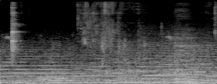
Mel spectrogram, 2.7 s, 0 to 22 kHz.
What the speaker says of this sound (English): after putting 2 ounces of rye whiskey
